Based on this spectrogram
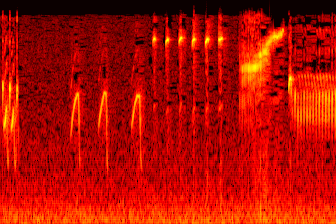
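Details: Canary song opening with sharp chirps and a run of evenly spaced high pips, followed by a rising whistled sweep and a fast buzzy trill.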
